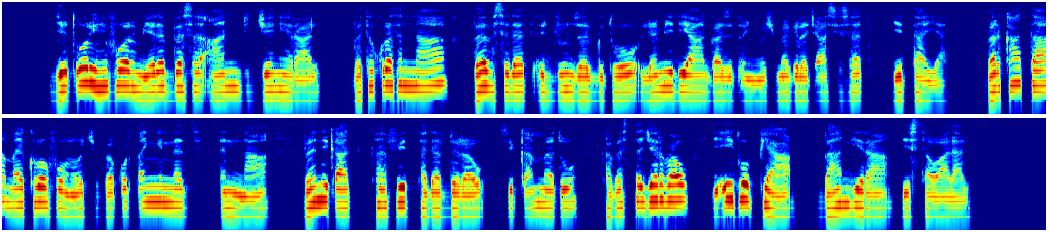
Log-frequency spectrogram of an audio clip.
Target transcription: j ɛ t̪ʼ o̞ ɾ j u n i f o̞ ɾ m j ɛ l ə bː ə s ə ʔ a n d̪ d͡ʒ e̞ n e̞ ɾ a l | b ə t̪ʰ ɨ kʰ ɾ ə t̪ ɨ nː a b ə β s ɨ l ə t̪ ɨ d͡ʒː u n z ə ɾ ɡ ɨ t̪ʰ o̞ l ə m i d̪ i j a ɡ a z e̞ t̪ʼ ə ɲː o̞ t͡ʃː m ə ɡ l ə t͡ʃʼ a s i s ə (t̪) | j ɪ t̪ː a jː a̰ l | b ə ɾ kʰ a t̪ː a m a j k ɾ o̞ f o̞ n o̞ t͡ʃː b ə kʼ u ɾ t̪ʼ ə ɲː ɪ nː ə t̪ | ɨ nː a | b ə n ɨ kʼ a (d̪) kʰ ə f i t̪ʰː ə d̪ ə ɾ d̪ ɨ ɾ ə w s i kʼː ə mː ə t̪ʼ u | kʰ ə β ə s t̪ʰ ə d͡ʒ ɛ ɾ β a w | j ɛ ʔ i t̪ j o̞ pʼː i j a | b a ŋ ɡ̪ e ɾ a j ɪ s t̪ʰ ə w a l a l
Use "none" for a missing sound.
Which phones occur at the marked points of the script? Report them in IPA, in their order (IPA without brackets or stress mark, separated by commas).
t̪ʼ, t̪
